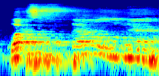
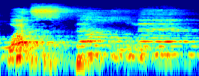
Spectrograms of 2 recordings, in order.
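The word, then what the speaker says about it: وَاسْتَغْنَى: Jangan sampai dibaca wastaghna atau dibaca tak atau tak. Enggak boleh. Wastaghna. Nah, di sini nanya ujungnya dua harokat. Wastaghna. Jadi jangan terlalu panjang. Jangan dibaca wastaghna. Itu banyak. Cukup wastaghna.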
